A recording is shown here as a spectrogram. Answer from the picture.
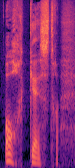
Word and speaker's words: orchestre: La première chose c'est orchestre. Souvenez-vous C'est bizarre, mais il existe certains mots qu'on écrit ch, mais qu'on prononce que. Il n'y a pas beaucoup, c'est vraiment une minorité, mais ici, c'est un exemple.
